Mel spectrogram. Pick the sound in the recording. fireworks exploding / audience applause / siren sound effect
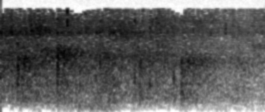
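audience applause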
